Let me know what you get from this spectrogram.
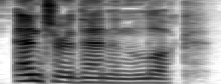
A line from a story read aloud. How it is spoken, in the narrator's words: said Father Wolf stiffly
